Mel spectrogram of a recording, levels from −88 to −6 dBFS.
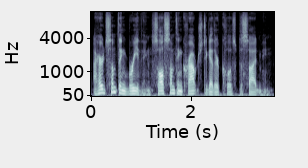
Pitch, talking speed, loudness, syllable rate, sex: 100 Hz, 180 wpm, -21 LUFS, 6.3 syllables/s, male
